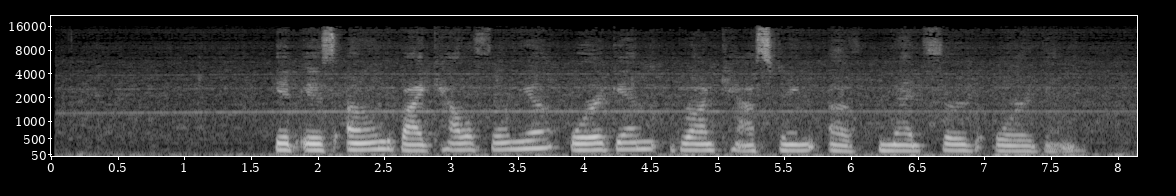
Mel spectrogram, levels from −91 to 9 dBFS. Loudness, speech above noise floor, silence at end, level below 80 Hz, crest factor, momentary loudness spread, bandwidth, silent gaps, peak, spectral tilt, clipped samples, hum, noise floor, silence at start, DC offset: -21 LUFS; 24 dB; 0.1 s; -44 dBFS; 16 dB; 8 LU; 16 kHz; none; -6 dBFS; -6 dB/octave; under 0.1%; none; -44 dBFS; 0.2 s; under 0.1%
